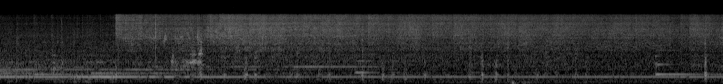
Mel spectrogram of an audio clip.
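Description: Tomato wedges hitting hot olive oil in a nonstick frying pan: a sizzle that starts suddenly about a second in and keeps going while a wooden spatula stirs them with the browned ground pork.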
